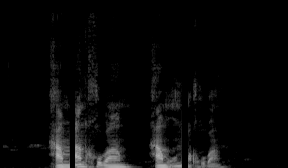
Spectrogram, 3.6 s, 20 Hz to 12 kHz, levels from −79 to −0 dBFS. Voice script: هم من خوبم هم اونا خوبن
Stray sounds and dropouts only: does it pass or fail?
fail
